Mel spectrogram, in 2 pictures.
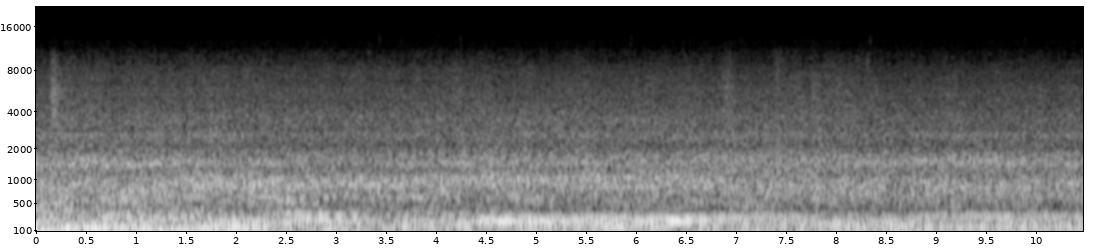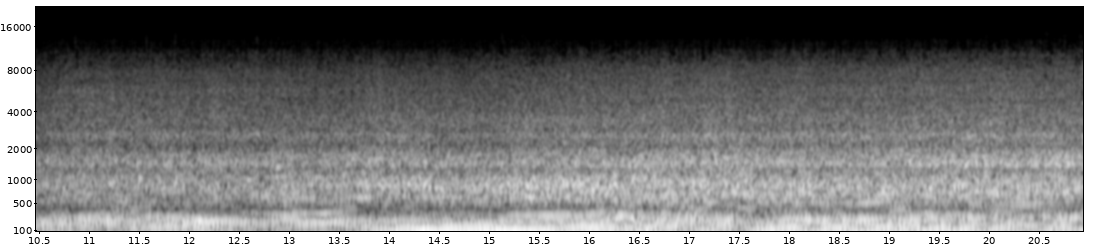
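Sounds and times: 
gas lawn mower starting and running: 0.0s - 20.9s.

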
